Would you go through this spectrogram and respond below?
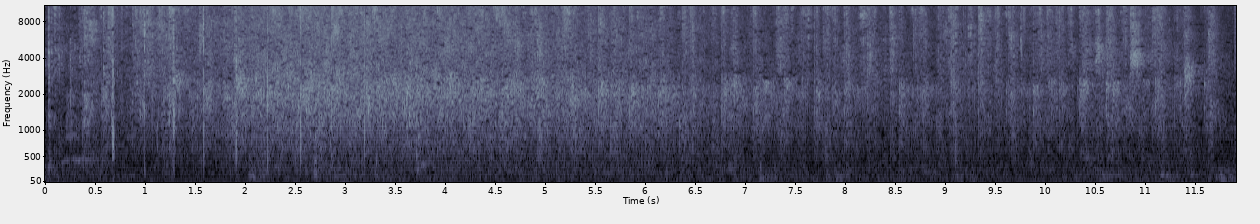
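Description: Audience applause at the Amnesty International USA annual general meeting as a speaker is welcomed to the stage, sustained dense clapping filling the room for several seconds.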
